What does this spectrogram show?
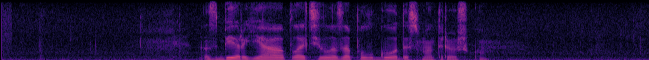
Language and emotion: Russian, neutral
